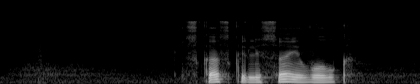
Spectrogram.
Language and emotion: Russian, neutral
